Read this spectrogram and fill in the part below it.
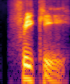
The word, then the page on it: freaky: American English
